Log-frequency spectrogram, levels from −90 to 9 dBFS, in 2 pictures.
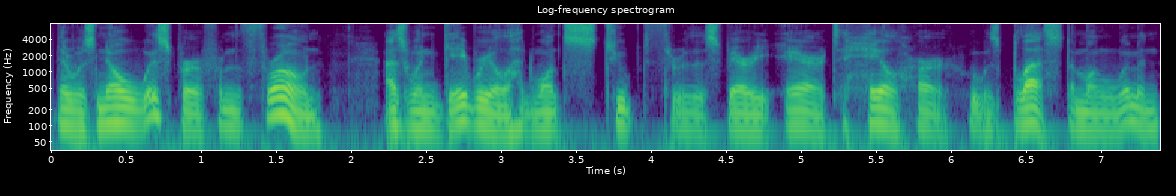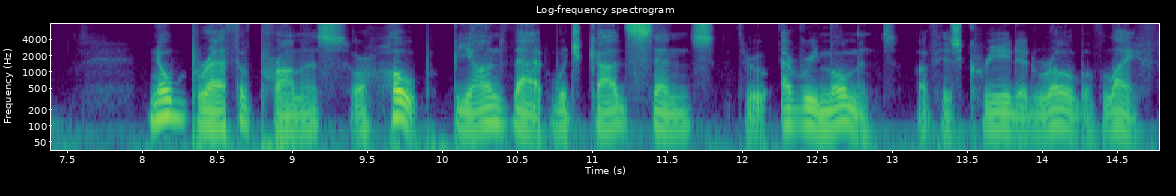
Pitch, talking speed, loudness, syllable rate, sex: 90 Hz, 185 wpm, -20 LUFS, 4.6 syllables/s, male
